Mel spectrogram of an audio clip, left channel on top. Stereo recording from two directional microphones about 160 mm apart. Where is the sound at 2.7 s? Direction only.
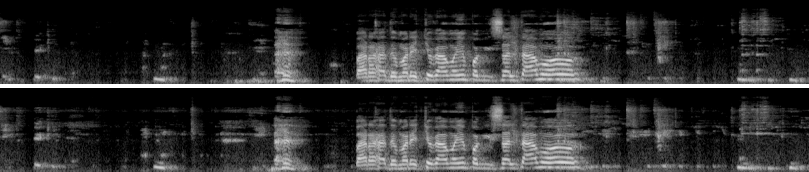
20° right (ahead or behind).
